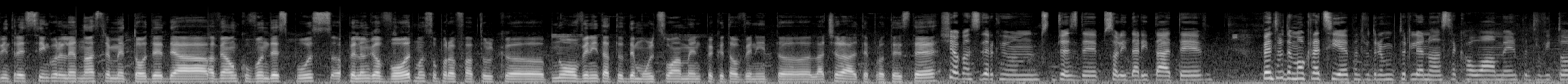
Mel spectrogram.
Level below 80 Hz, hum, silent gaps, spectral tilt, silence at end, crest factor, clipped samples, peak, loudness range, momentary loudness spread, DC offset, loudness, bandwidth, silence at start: -34 dBFS; none; none; -4.5 dB/octave; 0 s; 16 dB; under 0.1%; -2 dBFS; 4 LU; 8 LU; under 0.1%; -18 LUFS; 13 kHz; 0 s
